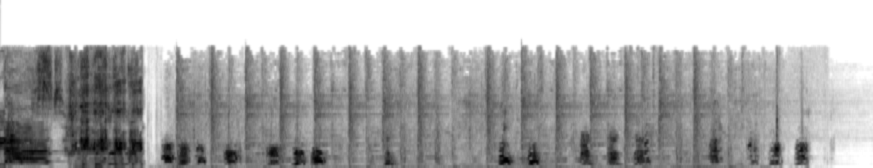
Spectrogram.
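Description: Cartoon puppy voices at first, then cheerful music with a steady beat, overlaid with many short dog barks and yips, the sound effects of animated puppies. It cuts off just before the end.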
